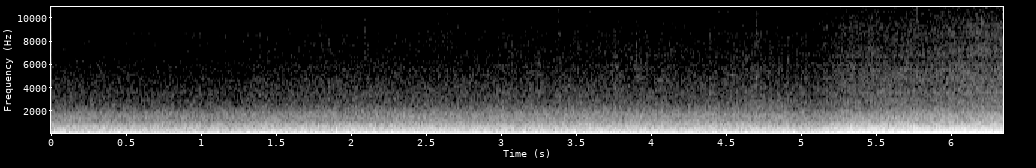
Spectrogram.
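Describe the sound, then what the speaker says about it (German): A 1953 Mercedes 300 S Cabriolet runs at full speed on a country road, its engine a steady close drone under wind rush, with the pitch rising slightly near the end. "ist auch herrlich, so 300 S in voller Fahrt"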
